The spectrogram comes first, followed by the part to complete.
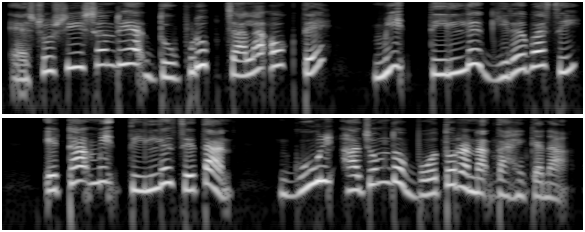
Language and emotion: Santali, disgusted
